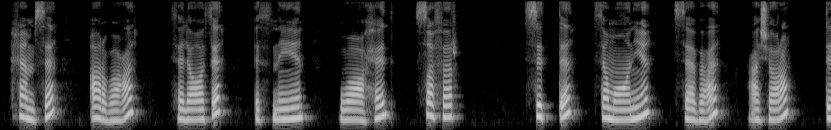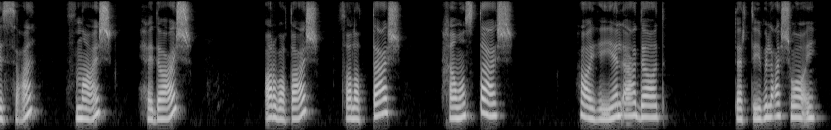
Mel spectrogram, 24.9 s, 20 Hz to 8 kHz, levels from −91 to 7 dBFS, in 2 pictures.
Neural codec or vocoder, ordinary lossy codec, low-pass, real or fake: none; none; none; real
